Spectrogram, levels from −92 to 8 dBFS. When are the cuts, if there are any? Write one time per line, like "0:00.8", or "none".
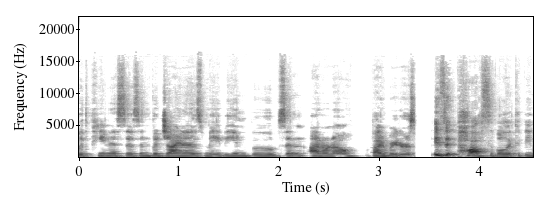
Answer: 0:03.2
